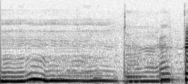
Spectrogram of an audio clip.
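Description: A woman's voice humming quietly into a microphone, holding a low note with a brief rise and fall in pitch about half a second in, then moving to a slightly lower note about one and a half seconds in.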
